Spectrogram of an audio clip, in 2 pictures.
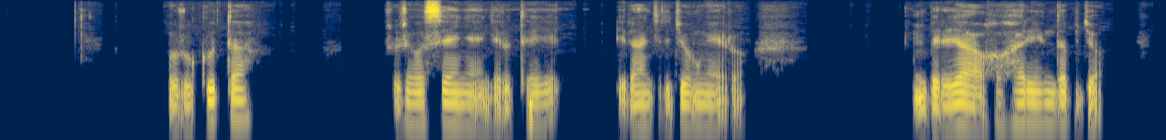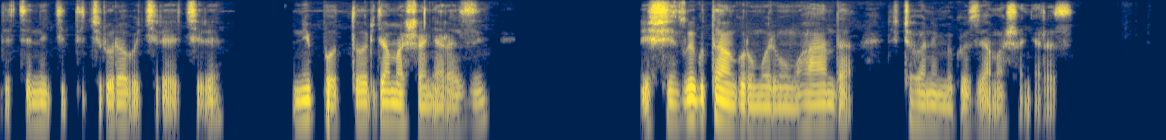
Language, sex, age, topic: Kinyarwanda, male, 18-24, government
